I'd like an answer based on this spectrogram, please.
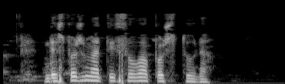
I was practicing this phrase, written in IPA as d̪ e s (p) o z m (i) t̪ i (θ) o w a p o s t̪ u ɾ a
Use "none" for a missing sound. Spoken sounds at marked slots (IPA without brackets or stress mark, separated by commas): p, a, θ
